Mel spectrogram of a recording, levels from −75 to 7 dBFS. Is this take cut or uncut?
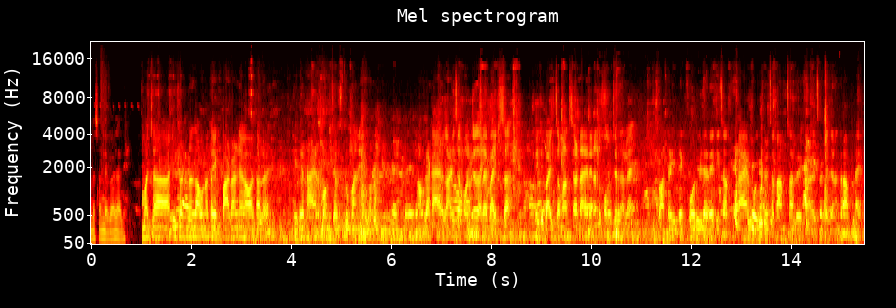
cut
